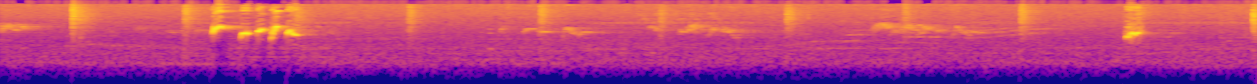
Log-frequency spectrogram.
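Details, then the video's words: Caged Red-whiskered bulbul lure bird giving morning double-note forest-style song for training: a loud burst of rapid warbled notes near the start, then soft chattering and a single sharp note later. "luyện chào mào mồi hót sáng cực hay, ép chào mào hót âm kép già rừng hay tuyệt!"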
